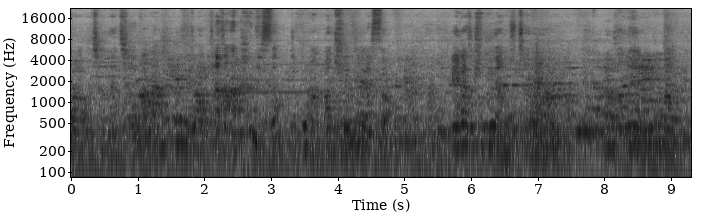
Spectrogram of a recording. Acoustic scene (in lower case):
cafe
